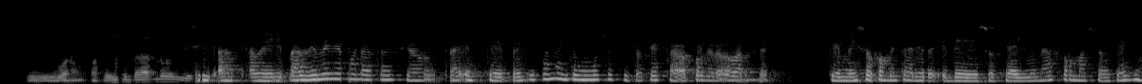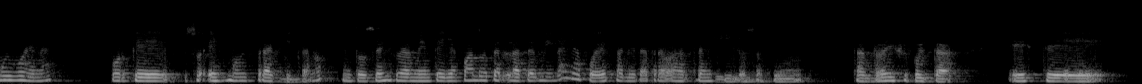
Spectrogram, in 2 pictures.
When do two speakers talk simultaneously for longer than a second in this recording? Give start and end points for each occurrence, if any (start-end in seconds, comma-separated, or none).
none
